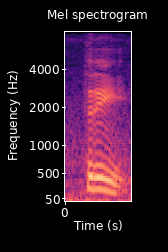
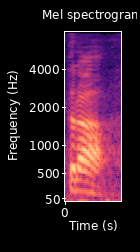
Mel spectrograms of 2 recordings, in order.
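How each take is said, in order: First: The syllable ends with an 'ee' vowel. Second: The syllable ends with an 'ah' vowel. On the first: The speaker calls it right. "री की ध्वनि सुनाई देगी" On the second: The speaker calls it wrong. "बहुत सारे लोग बोलते इसको त्रा बोलते हैं"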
